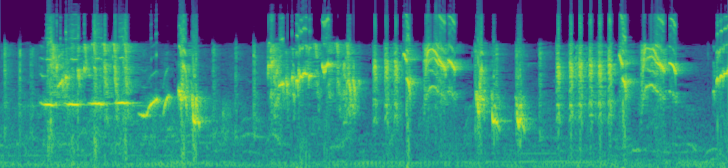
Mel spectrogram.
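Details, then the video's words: Indonesian murai batu, the white-rumped shama, in lively song: a held whistle and chattering trill, then dense bursts of high squeaky and harsh notes, repeated sharp chips, with a faint background hum. "jaminan bunyi pkai suara murai batu"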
